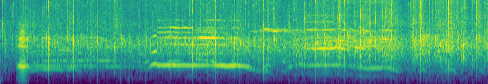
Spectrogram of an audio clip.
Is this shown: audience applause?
yes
